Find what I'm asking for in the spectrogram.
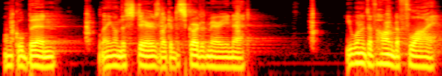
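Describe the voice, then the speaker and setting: A man playing a haunting inner voice, narrating in the second person with deliberate, accusing, dramatic delivery. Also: low-pitched, little pitch movement, fairly bright tone. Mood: somber, accusing. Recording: long reverb, faint background noise.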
